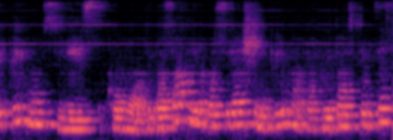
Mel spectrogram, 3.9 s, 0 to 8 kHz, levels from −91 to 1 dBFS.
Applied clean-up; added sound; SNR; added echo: neural separator model SepFormer DNS4.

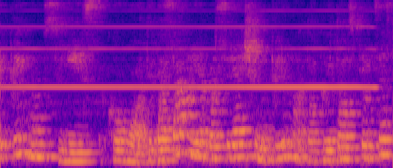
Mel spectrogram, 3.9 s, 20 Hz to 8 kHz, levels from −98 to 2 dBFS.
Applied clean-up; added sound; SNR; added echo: none; Wind instrument, woodwind instrument; 10 dB; reverberation time 0.4 s.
